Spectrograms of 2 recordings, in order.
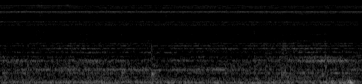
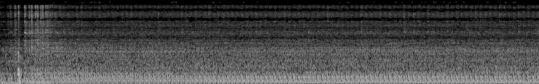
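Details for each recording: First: John Deere D125 mower engine stopped, cylinder pressurized with about 10-15 psi and turned by hand: soft, even hiss of air escaping out the intake; intake valve not sealing on that side. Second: John Deere D125 mower twin after a no-start fix, where a bent push rod was the main culprit: starts and settles into a steady, even idle with a firm low beat, no knocks or misses; a little exhaust smoke is noted.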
